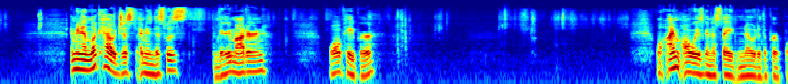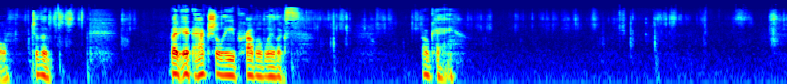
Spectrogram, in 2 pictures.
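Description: Paper and lace rustle softly as hands handle them.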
